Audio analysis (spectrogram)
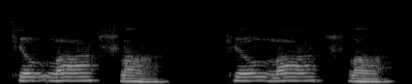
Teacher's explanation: So the first two words are high tone. Kil, la, and then the last word is no tone, it's flat.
